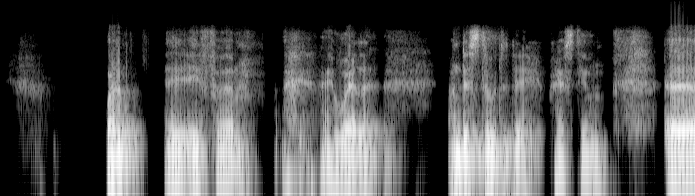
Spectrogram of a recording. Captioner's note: chuckles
